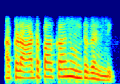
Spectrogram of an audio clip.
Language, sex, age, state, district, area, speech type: Telugu, female, 45-60, Andhra Pradesh, Eluru, urban, conversation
